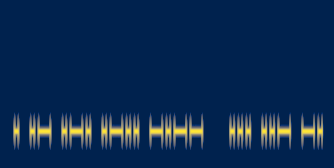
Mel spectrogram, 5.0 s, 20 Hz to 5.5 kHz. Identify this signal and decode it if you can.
Morse code, heard as a keyed tone, about 20 wpm, 600 Hz. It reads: EARLY SUN
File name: the old man and the sea / the old man and the sea part 1 20wpm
